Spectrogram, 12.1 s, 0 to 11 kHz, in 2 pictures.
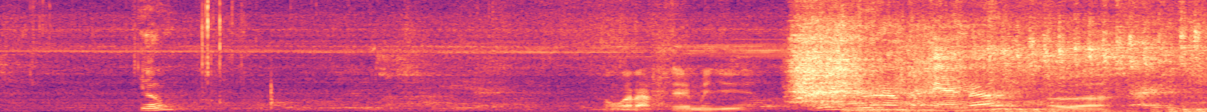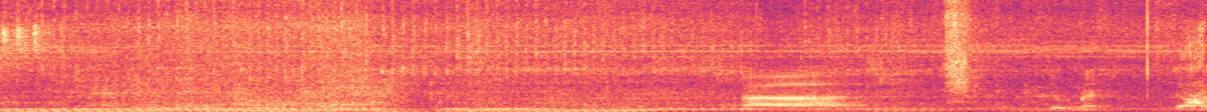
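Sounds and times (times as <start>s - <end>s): motor engine running: 4.0s - 12.0s.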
